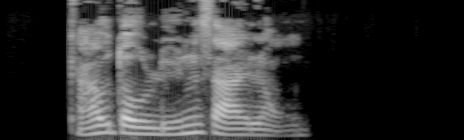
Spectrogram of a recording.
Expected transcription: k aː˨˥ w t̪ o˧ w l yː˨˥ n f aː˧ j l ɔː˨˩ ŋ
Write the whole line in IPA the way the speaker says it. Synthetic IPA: k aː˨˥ w t̪ o˧ w l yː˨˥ n s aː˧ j l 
